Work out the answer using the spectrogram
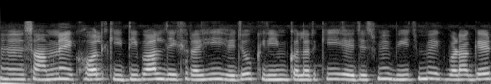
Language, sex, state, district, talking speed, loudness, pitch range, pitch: Hindi, female, Uttar Pradesh, Jyotiba Phule Nagar, 245 wpm, -14 LUFS, 225-250 Hz, 235 Hz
